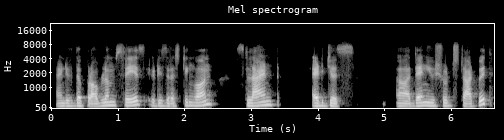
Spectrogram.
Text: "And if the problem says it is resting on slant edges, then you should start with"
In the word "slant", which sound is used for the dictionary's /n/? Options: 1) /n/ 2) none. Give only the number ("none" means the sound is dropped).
1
